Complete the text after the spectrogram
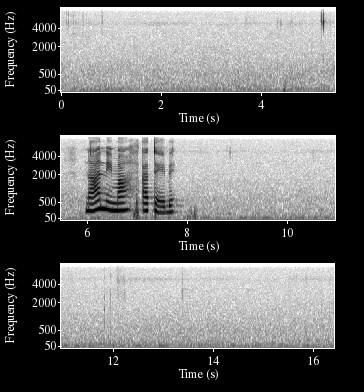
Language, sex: Xhosa, female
